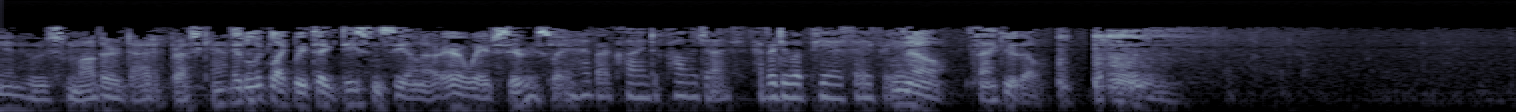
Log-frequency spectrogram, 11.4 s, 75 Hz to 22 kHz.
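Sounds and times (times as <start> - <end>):
speech: 0.4 - 8.9
man clearing his throat: 7.9 - 9.0.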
